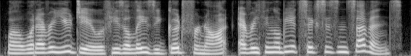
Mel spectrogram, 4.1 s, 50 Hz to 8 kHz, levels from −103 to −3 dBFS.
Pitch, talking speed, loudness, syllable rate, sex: 225 Hz, 250 wpm, -16 LUFS, 6.5 syllables/s, female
